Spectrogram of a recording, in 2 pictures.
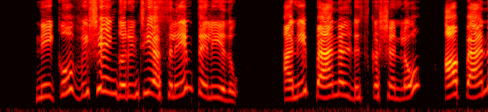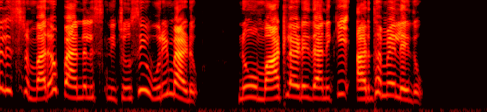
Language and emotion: Telugu, angry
